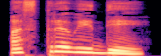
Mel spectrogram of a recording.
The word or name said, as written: ಅಸ್ತ್ರವಿದ್ಯೆ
